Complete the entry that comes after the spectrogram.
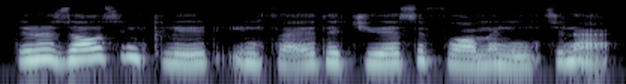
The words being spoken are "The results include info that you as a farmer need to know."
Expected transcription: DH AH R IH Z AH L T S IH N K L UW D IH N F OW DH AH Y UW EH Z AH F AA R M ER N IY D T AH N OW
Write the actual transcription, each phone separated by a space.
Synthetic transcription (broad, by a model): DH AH R IH Z AH L T S IH N K L UW D IH N F OW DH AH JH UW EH S AH F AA M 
